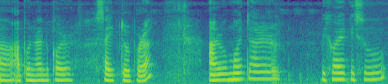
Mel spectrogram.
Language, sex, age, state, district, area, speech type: Assamese, female, 18-30, Assam, Nagaon, rural, spontaneous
